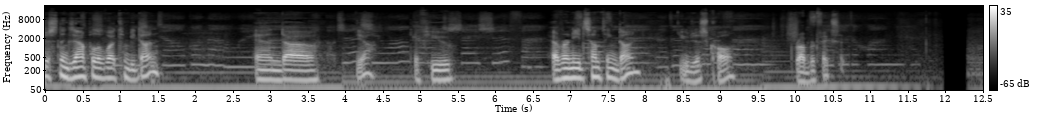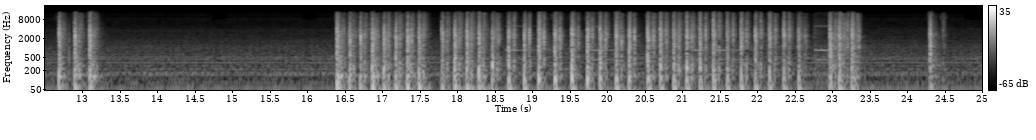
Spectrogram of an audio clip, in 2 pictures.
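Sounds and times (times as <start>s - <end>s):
faint steady hum: 0.0s - 25.0s
rapid keyboard typing: 12.7s - 13.3s, 16.4s - 23.4s.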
